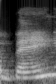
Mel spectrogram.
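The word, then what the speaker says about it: Bhang: high times and you are the CEO of bang Corporation and every time I use that name I always spell it immediately b h a n g can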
